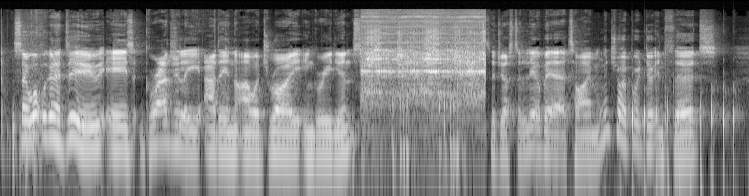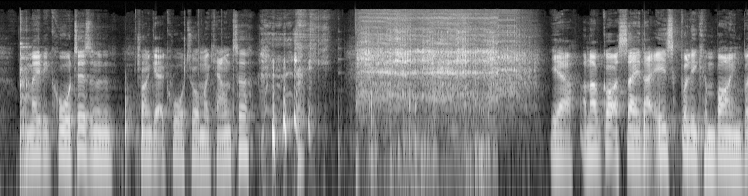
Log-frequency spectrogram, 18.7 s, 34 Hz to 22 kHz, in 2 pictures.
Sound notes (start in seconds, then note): 4.5 whisk whirring; 12.7 laughs; 13.8 whisk whirring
